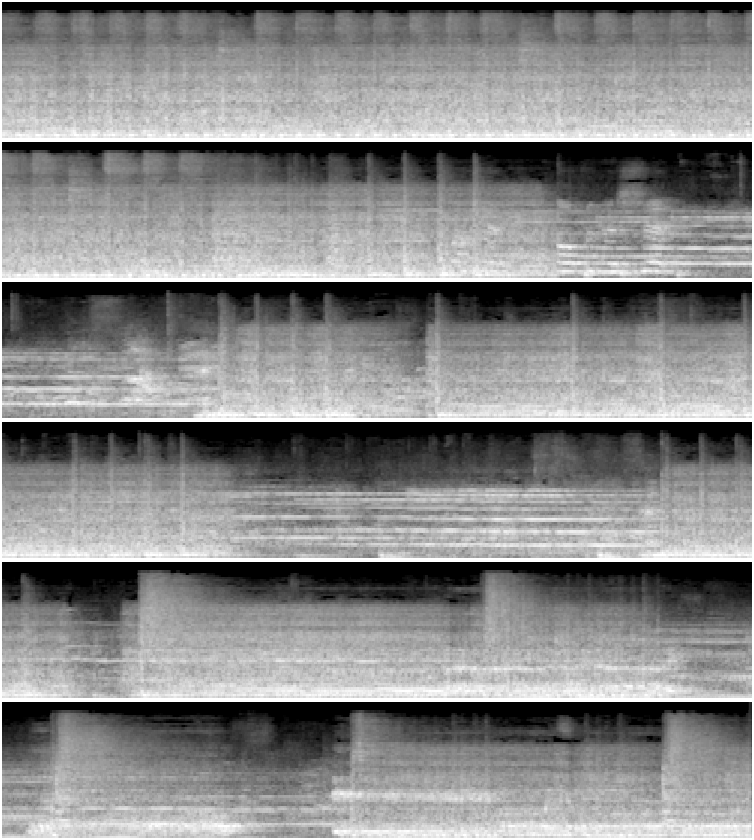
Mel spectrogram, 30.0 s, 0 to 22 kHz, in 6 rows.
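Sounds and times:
heavy metal band playing: 0.0s - 30.0s.

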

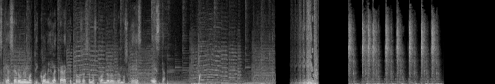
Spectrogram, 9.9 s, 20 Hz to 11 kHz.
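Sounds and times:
typewriter key clacks: 7.0s - 8.9s.

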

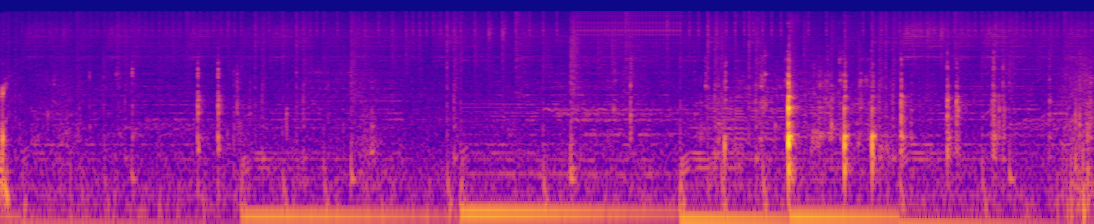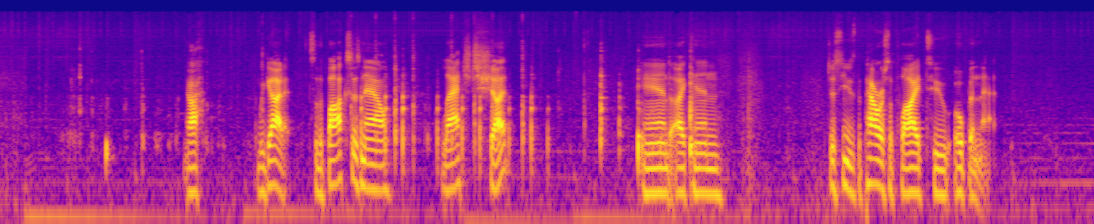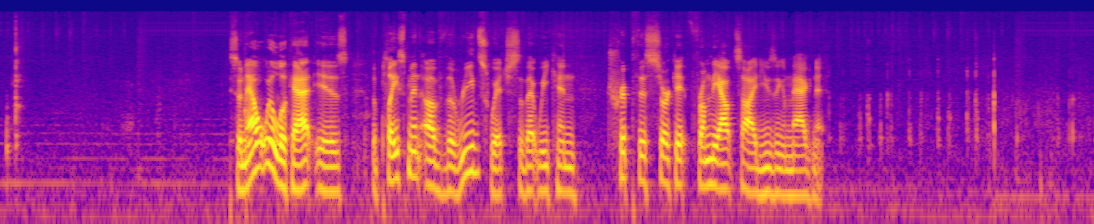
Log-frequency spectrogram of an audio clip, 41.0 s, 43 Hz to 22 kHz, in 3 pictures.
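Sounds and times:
wooden box lid knocks and clicks: 18.0s - 20.6s.

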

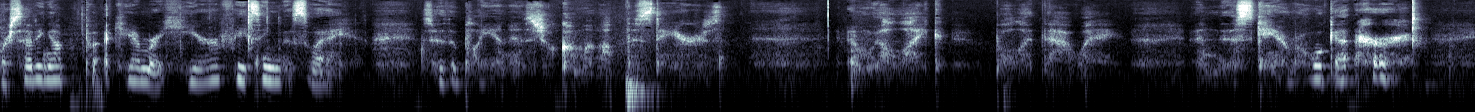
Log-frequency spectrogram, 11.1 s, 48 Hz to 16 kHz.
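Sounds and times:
person whispering: 3.2s - 5.5s, 6.3s - 10.6s.

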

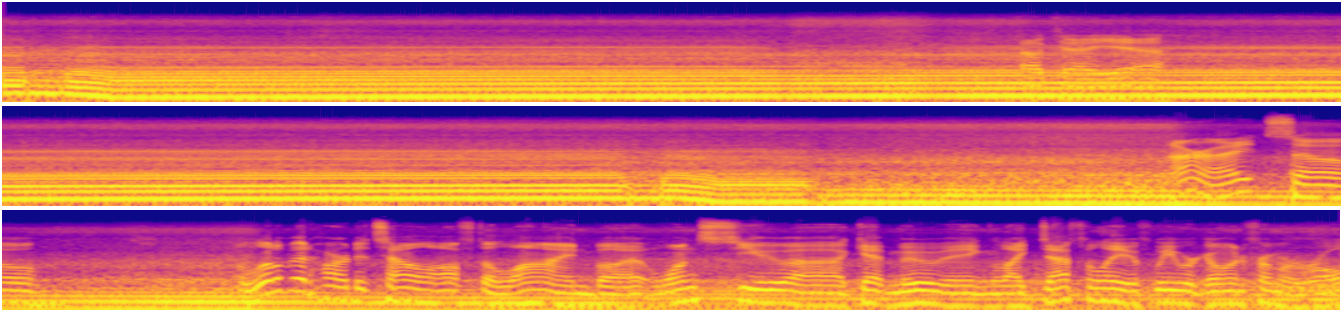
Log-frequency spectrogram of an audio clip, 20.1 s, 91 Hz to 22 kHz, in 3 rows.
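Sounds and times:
motorcycle engine revving high: 0.0s - 20.0s.

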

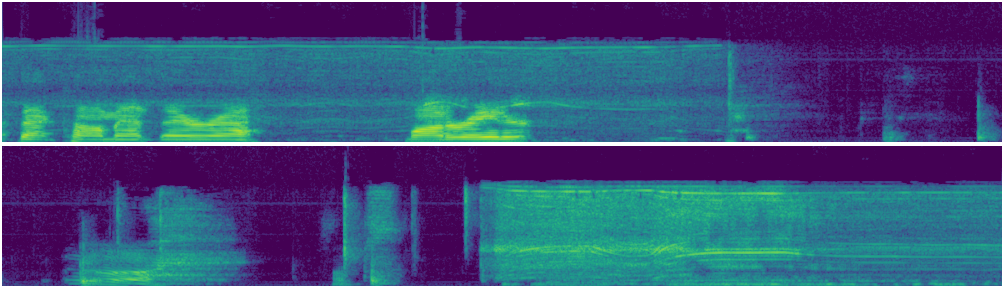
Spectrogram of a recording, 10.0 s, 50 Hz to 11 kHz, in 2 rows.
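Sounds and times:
cordless drill whirring: 0.0s - 4.0s, 7.3s - 10.0s.

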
